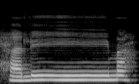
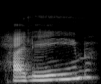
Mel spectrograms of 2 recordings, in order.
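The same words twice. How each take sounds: First: "Halim." with long i and a short final a, Ha-lii-ma; feminine form. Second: "Halim." with long rising i, ending on m; masculine form. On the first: Teacher reads the feminine name, "Halim." as Ha-lii-ma. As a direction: stretch the i, then add a brief a to "Halim.". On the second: Teacher contrasts with the feminine name, "Halim." ending on m. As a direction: stretch and lift the i in "Halim.", no final vowel. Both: Shown as a demonstration. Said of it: "d'un prénom féminin".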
